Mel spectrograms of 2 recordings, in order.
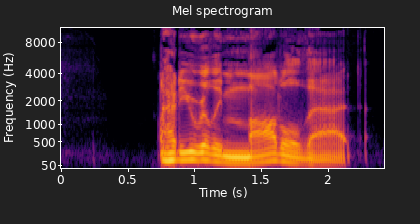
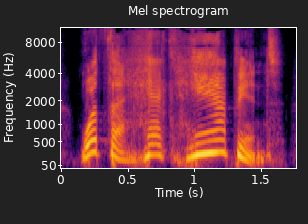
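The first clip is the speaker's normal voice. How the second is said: hammed-up nasal Midwestern twang, pitched way up; mock Midwestern accent; 12 semitones higher than usual. Host mocking a big-game announcer, nasal Midwestern accent. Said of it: "something about the Midwestern accent, a little too nasal".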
